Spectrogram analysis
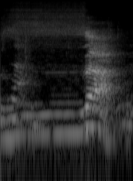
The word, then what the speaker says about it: ز: So it sounds like Z in zebra. And how is the Z pronounced? Is the tip of the tongue touches the roots of the bottom teeth. So za.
